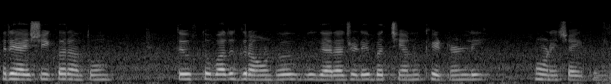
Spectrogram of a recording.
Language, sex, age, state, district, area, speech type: Punjabi, female, 18-30, Punjab, Mohali, rural, spontaneous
